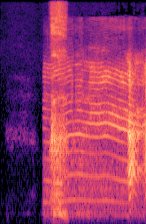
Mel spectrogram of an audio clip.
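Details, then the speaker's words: A single sustained, high wailing cry from an infant, heard after a brief silence during an interview. "I I I know you can hear my baby crying. You're going to have to repeat that question for me."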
